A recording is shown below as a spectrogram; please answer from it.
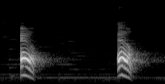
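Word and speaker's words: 二: this is number two the pronunciation is like this ah ah the writing is like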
